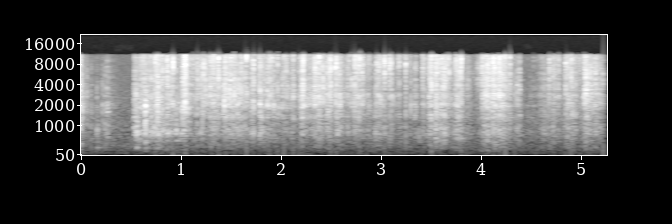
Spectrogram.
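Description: Thin translucent wrapping sleeve crinkling as it is handled around a phone's leather pouch, a dense crackle of small clicks that starts about half a second in.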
